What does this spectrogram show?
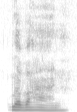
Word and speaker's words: Lanvin: Levon. You don't say the first N. It's just Levon.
